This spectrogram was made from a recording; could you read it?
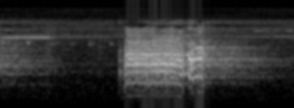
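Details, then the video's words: One sustained, raucous, buzzy screech from a red-and-green macaw, nearly a second long, with a brief kink near its end, after a quiet start. "CANTO DA ARARA-VERMELHA"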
